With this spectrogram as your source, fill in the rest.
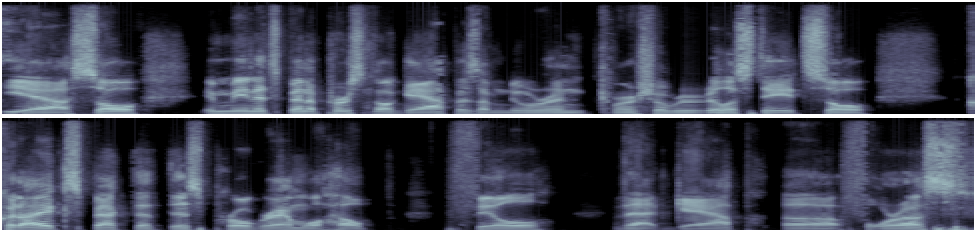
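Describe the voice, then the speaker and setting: With a Minnesotan accent, the voice has a bright, sharp tone and fairly even intonation, moving at a fairly slow pace in a dry, close sound with no echo over a quiet background. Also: man, medium pitch for a man. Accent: Minnesota. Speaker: commercial real estate agent. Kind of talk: question on a group call.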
